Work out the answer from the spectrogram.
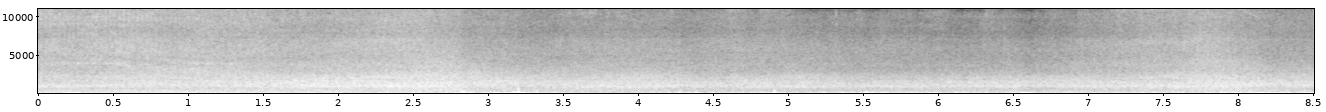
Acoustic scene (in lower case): street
